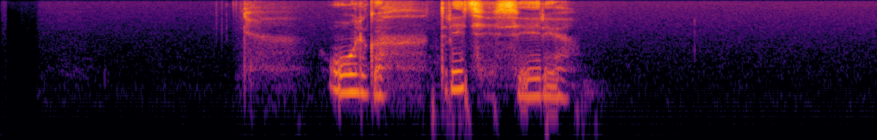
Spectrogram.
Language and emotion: Russian, sad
